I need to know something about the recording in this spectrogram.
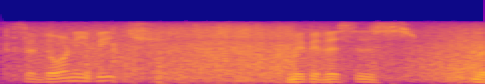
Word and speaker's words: Sidoni: Let's just check that this actually, I'm pronouncing this properly. Yes, Sidoni Beach, which I think means sheet for a bed.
